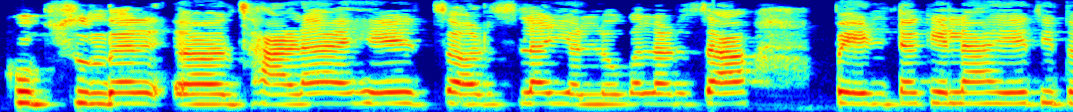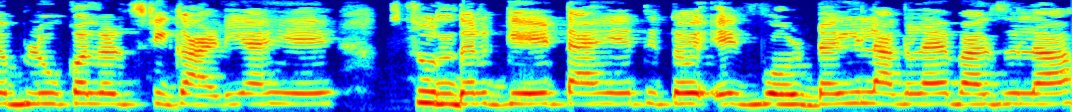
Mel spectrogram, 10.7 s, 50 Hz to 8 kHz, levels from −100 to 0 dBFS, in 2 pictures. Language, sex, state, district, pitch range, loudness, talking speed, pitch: Marathi, female, Maharashtra, Nagpur, 270-285 Hz, -15 LUFS, 145 wpm, 280 Hz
